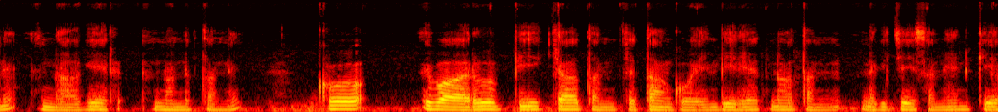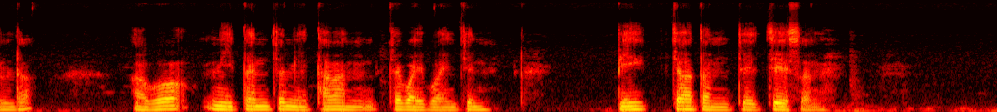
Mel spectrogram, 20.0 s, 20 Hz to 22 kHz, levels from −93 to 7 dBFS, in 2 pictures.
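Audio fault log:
Throughout: Opus compression. The speech has a rough, grainy texture from plainly audible codec damage, though the bandwidth stays full up to 20.2 kHz. The likely cause is a music-mode encoder short of bits, filling bands with folded or noise-like content, which fits a 24 kbps stream.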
